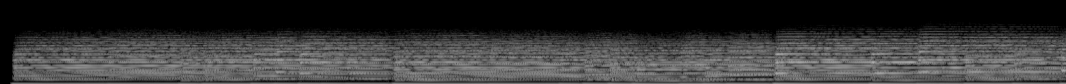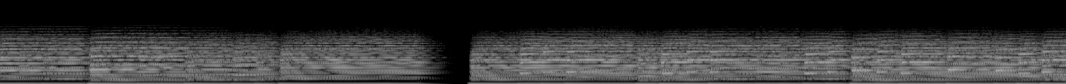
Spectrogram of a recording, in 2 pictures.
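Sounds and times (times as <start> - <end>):
fanfare: 0.2 - 21.3.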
